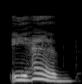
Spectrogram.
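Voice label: "2iihaab" male, Arabic; إِيهَاب; イーハーブ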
